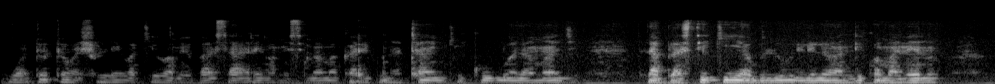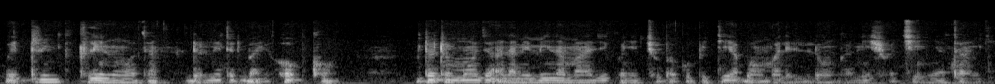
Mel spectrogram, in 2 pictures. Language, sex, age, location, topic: Swahili, male, 18-24, Nakuru, health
